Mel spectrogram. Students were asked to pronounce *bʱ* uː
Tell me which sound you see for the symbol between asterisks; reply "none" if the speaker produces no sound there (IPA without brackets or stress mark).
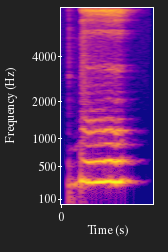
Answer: ɓ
